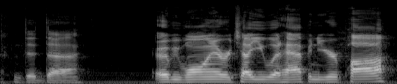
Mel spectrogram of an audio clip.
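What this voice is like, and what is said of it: Put-on southern Appalachian accent. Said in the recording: “a southern accent ... Or like an Appalachian accent.”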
